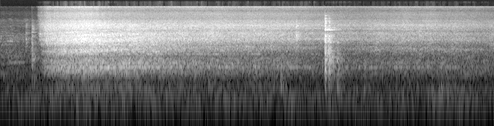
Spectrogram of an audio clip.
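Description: Cumin, mustard seeds, fenugreek and curry leaves hit hot oil for a Rajasthani dal tempering, bursting into a loud, close hiss that slowly eases, with a sharp crackle near the end.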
